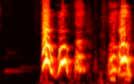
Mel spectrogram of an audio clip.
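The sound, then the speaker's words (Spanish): Several pet dogs bark in quick, overlapping bursts, loud and yappy, with a short pause before a final cluster of barks and whines; a faint steady tone precedes them. “Sí, son mis hijos perros.”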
